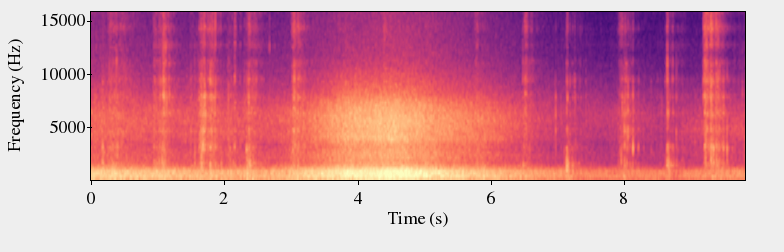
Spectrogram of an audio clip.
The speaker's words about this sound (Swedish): trampar ner i gyttja och gropar med svart vatten. Snubblar som en drucken över ris och stubbar. Stövelskaften dryper av den sönderkörda markens sörja.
